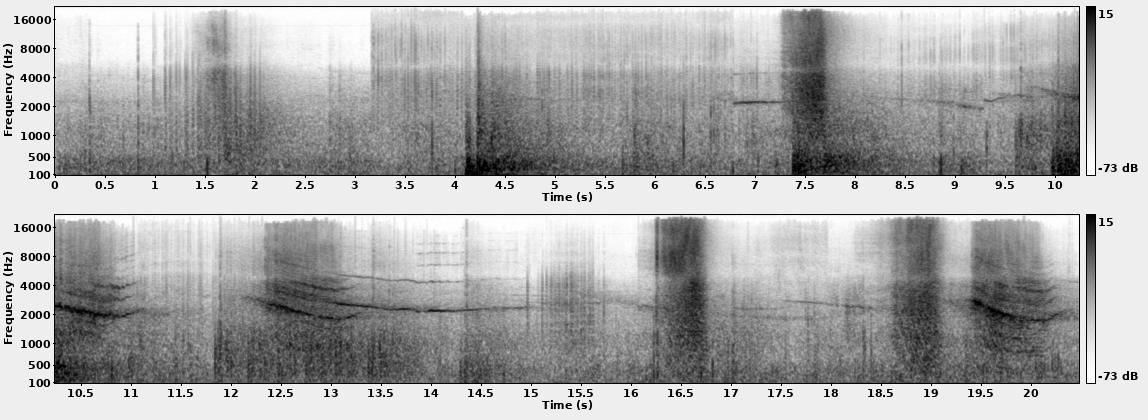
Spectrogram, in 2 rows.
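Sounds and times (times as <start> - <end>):
short fireworks bursts: 0.0 - 20.4.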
